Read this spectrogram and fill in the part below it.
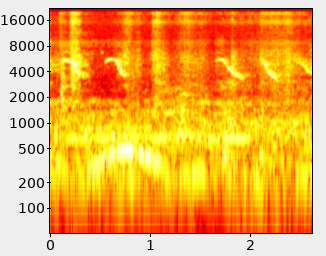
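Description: Soft, low coos from medium-sized racing pigeons roll along steadily at close range, with a few thin chirps from other birds above them.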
